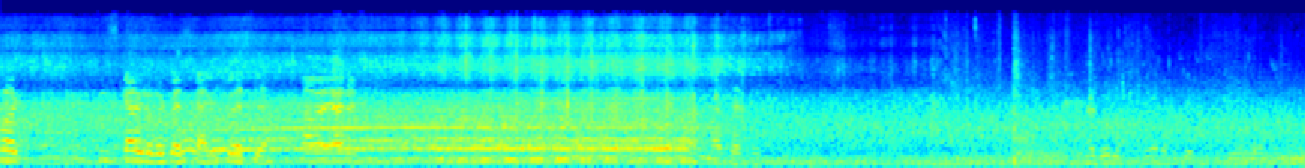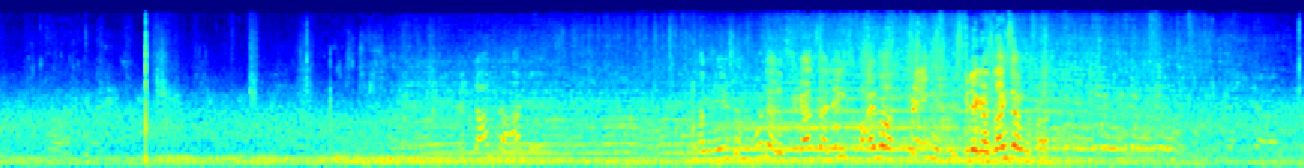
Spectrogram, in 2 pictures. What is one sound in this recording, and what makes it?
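A small model boat's electric motor whines high and buzzing, rising and falling as the boat speeds across the water.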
